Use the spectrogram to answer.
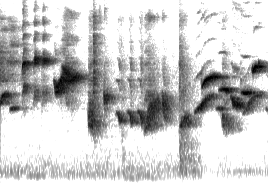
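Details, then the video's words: White-rumped shama song used as a lure to make other shamas answer: rich whistled phrases sliding between low and high notes, with a harsh burst near the middle and a rising whistled run at the end. "Murai manapun pasti nyaut dengan suaranya"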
